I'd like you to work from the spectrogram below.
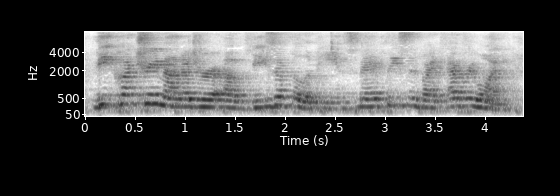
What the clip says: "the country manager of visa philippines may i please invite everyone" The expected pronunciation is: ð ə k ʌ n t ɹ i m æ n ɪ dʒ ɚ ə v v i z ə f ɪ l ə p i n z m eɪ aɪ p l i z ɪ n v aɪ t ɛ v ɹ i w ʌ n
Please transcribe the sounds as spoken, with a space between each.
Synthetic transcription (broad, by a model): ð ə k ʌ n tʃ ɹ i m æ n ɪ dʒ ɚ ə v v i z ə f ɪ l ə p i n z m eɪ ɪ p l i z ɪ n v aɪ t ɛ v ɹ i w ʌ n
